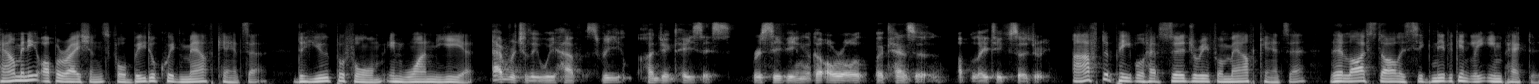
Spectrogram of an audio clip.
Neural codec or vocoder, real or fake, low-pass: codec, 16 kHz, 2 kbps, FunCodec, trained on Chinese and English, 25 frames a second; fake; 7.2 kHz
